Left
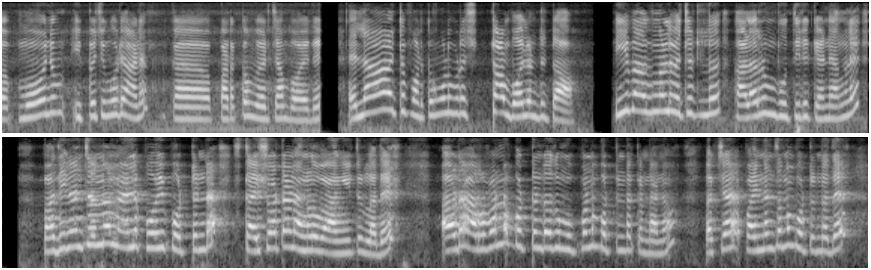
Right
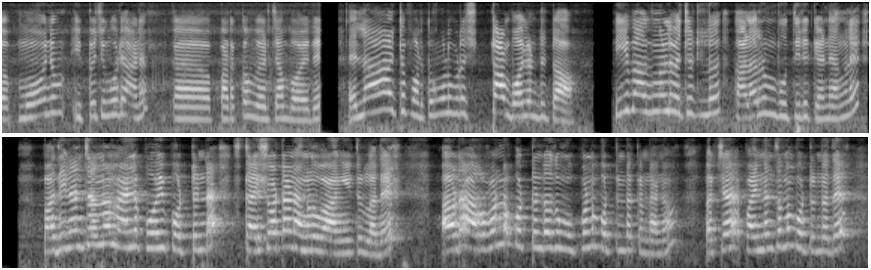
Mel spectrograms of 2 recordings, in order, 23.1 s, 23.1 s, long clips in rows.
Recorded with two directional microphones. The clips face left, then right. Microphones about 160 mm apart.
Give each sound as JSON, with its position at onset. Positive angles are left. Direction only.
{"t": 0.0, "sound": "speech", "side_deg": 55}
{"t": 8.1, "sound": "speech", "side_deg": 55}
{"t": 10.2, "sound": "a woman's voice", "side_deg": 35}
{"t": 10.4, "sound": "a woman's voice", "side_deg": 50}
